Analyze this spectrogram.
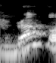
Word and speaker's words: Rimbaud: chamado Rambo, que é o Rambo, é como se fala Rimbaud lá em inglês, né?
